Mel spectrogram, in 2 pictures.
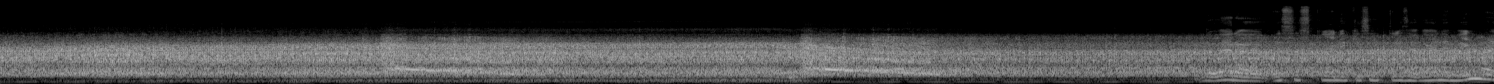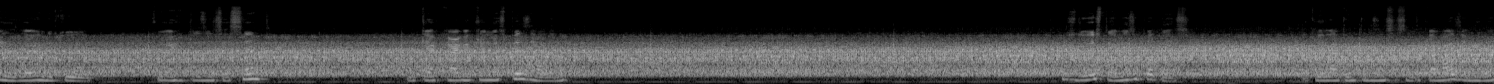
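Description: A truck engine hums steadily as the truck drives along a road.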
